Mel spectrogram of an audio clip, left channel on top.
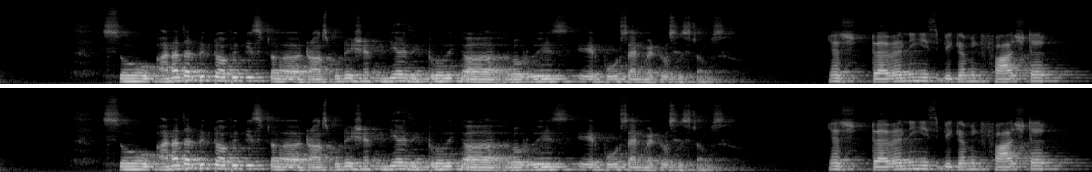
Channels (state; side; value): identical; both; correlation 1.00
